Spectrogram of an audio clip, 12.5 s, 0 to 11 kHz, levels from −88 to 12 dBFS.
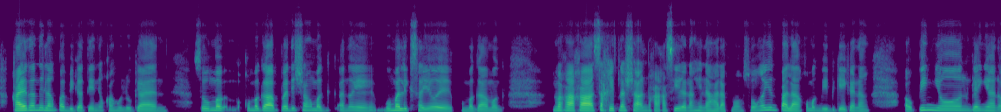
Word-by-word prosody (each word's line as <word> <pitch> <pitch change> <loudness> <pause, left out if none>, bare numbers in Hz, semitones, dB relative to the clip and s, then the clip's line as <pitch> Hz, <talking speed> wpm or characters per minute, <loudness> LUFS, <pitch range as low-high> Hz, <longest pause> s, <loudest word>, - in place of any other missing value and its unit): kaya 195 +1 +10
na 225 +1 +2
nilang 210 -2 0
pabigatin 175 -2 -3
yung - - -22
kahulugan. 150 -1 -3 0.3
So, 195 0 -4
ma 200 -1 +3 0.2
kumbaga 200 -4 +4
pwede 200 +1 0
siyang 205 -1 -4
mag 185 -2 -3 0.2
ano, 185 +2 -6
eh, 170 +1 -5
bumalik 190 -1 +1
sa 175 - -5
'yo, 175 +2 -1
eh, 155 -5 0
kumbaga 155 -2 -3
mag 160 +1 -6 0.7
nakakasakit 185 +1 +6
na 185 - +1
siya, 165 -4 +1
nakakasira 175 0 -2
ng 165 - -5
hinahanap 155 -4 -3
mo. 145 +4 -13
So, 175 +2 -6
ngayon 230 +1 -2
pa 205 -5 +3
lang 160 0 +1
kung 180 - -11
magbibigay 170 -2 -5
ka 160 - -2
ng 155 -1 -8 0.5
opinyon 205 -4 -1
ganiyan 180 -3 -3
180 Hz, 175 wpm, -25 LUFS, 165-200 Hz, 0.7 s, kaya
